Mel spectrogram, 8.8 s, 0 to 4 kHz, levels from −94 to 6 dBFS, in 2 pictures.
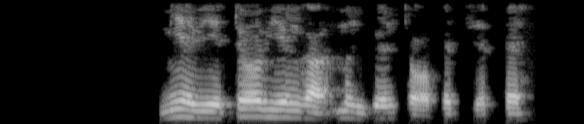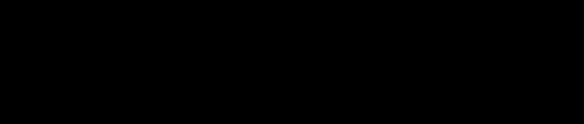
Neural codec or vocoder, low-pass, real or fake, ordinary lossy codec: none; 3.6 kHz; real; AAC, 32 kbps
